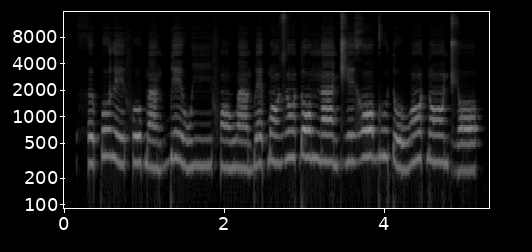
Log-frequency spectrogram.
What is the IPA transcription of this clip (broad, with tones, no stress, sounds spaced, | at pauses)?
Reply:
h ə˨ p o˧ l e˨ f o˧ b ã˨ ɡ͡b e˦˨ w iː˨ f ɔ̃˨ w ã˨ b ɛ˧ ɓ ɔ̃˧ z ɔ̃˦ ɗ ɔ˦ ŋ ã˧ d͡ʒ e˧ ɣ ɔ˦ ɡ u˦ ɗ o˨ w ɔ̃˦ ɗ ɔ̃˦ d͡ʒ ɔ˧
